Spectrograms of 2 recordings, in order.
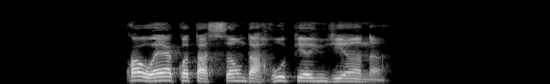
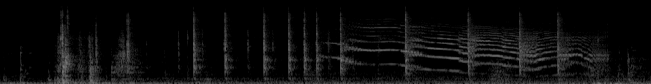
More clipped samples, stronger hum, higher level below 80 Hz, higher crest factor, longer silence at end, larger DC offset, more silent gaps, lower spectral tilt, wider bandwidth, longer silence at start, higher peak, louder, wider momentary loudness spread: neither; neither; second, -62 dBFS vs -54 dBFS; second, 18 dB vs 24 dB; first, 1.65 s vs 0 s; neither; neither; first, -4.5 dB/octave vs -2 dB/octave; second, 7.8 kHz vs 16.5 kHz; first, 1.25 s vs 0 s; first, 0 dBFS vs -20 dBFS; first, -15 LUFS vs -43 LUFS; second, 8 LU vs 13 LU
